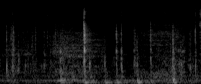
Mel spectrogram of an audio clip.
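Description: A few faint clicks and taps from a paper trimmer as paper is scored, the scoring head and paper being shifted along the trimmer's track and ruler.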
